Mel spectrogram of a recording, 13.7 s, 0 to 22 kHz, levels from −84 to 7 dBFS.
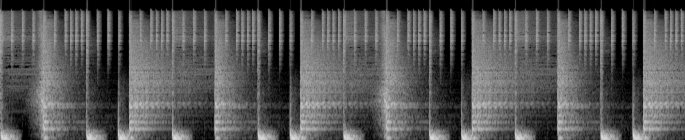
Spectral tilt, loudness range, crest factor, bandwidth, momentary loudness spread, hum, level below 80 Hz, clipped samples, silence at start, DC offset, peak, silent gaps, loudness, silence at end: -2.5 dB/octave; 1 LU; 14 dB; 17.5 kHz; 6 LU; none; -20 dBFS; under 0.1%; 0 s; under 0.1%; 0 dBFS; none; -13 LUFS; 0 s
